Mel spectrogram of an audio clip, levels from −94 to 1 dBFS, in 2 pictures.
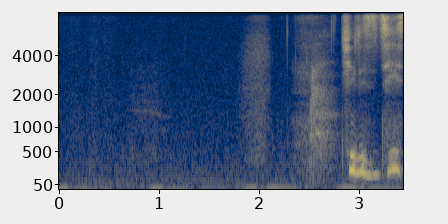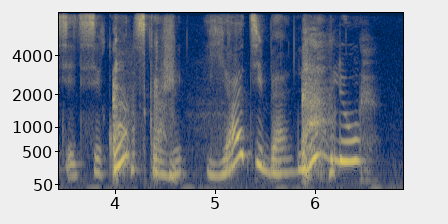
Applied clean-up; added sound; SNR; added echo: none; Cough; 9 dB; none.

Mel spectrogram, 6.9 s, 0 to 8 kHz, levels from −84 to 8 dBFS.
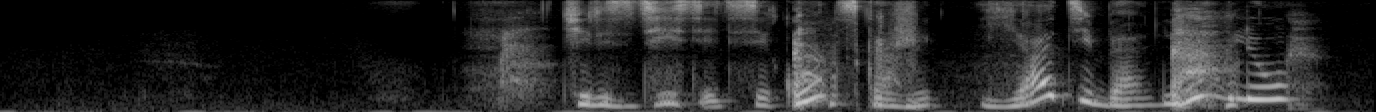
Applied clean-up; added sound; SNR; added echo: neural mask model Resemble Enhance denoiser.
